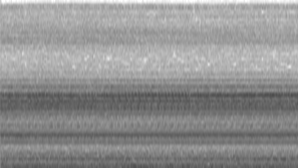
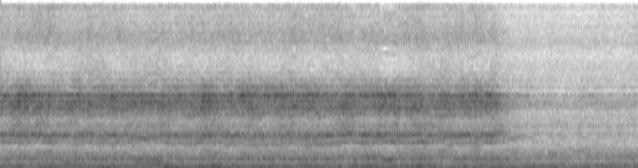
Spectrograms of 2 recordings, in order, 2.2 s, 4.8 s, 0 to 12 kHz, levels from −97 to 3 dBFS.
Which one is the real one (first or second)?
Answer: first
